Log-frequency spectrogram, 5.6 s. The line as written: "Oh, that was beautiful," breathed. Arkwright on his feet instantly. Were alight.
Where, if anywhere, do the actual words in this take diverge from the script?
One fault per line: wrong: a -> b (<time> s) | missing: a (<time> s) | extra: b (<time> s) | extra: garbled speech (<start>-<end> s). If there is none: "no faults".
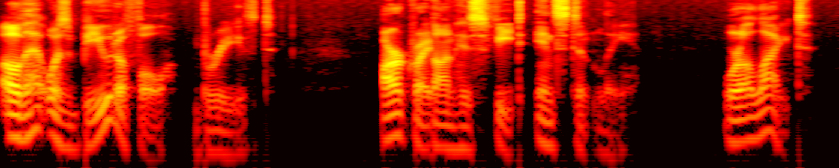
no faults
